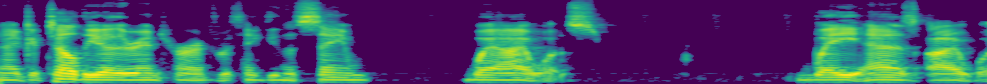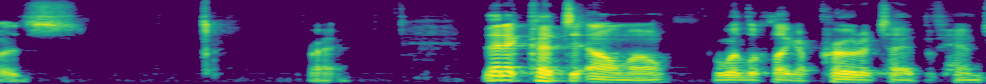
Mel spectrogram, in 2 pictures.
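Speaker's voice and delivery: ordinary delivery, nothing marked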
